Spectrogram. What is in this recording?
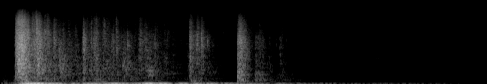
Body falls into debris
Body fall on to debris. With rattle and crunch sound.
